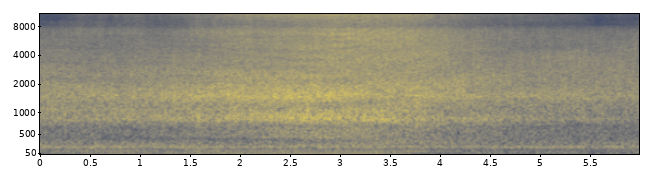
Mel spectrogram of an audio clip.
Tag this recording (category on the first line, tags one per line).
Soundscapes > Urban
Drive-by
field-recording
